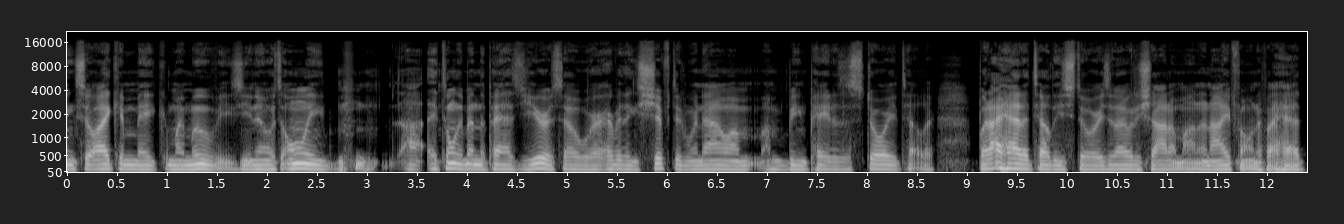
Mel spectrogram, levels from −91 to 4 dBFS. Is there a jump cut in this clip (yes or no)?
no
